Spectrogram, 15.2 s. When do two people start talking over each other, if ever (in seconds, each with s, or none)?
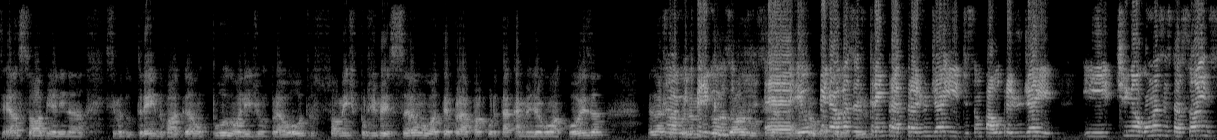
8.3 s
